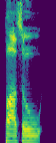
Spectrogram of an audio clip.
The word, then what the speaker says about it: Basel: How do I say it? Basel. – Basel is correct.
